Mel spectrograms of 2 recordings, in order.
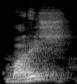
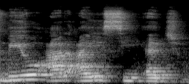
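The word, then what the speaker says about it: Borich: Borish has actually, Gary de Borish, the pronunciation is Borish. The spelling is B-O-R-I-C-H. Boric, you can call it. Borish, you can call it. So in the American accent, it is called Borish.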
